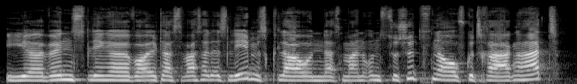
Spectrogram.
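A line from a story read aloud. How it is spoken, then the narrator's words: Dragon roaring. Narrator (German): brüllte der eine Drache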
